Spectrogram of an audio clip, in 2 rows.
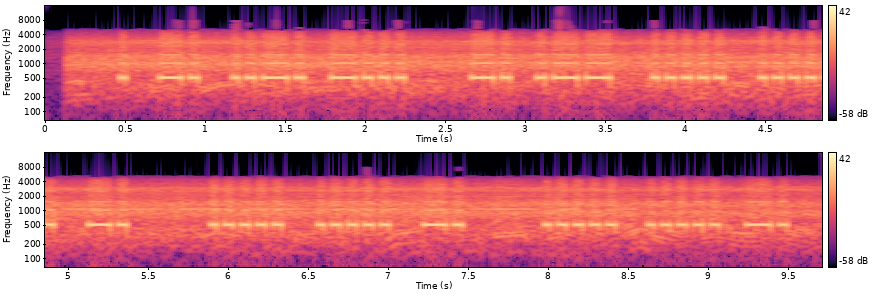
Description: Morse code, heard as a keyed tone, about 23 wpm, 510 Hz, with noise. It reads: ENFB NW 55N 55N 55N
